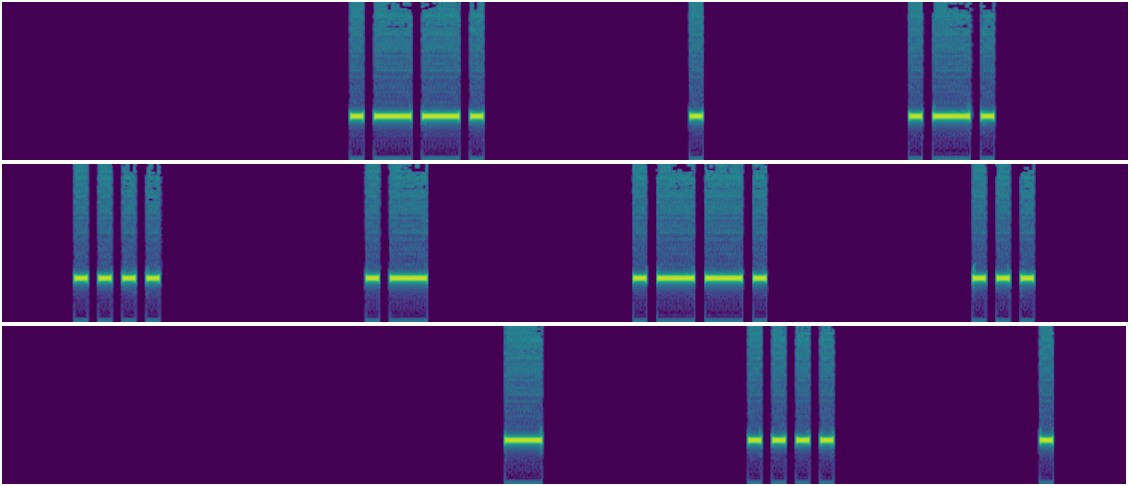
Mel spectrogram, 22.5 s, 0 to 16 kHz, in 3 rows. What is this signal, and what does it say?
Morse code, heard as a keyed tone, about 15 wpm, spaced as for 5 wpm, 1000 Hz. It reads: PERHAPS THE
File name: qotdfiles / 5wpm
